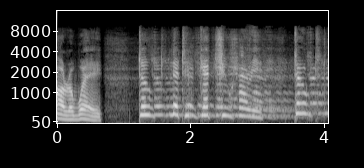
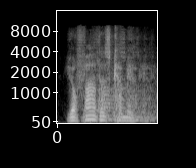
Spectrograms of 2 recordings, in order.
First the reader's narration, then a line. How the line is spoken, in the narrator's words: she said quietly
